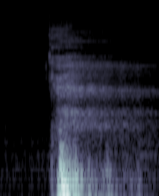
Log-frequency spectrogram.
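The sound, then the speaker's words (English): A single slow, deep breath out during a guided relaxation exercise, heard on its own as a soft, sigh-like exhale that swells briefly and trails off into quiet. “Wherever you are, take a few slow, deep breaths.”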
